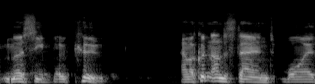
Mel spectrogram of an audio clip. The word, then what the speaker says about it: beaucoup: And they said, you do realize that you're pronouncing it beaucoup, not beaucoup. So I said, well, what's the difference? And they said, well, beaucoup is nice arse.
